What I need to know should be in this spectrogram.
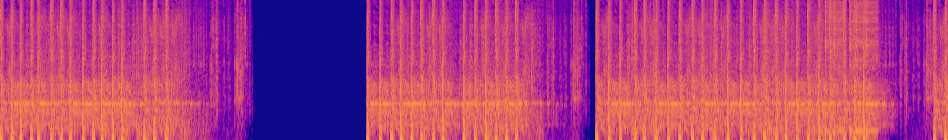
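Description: A zapping tool fires in rapid bursts of sharp clicks.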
